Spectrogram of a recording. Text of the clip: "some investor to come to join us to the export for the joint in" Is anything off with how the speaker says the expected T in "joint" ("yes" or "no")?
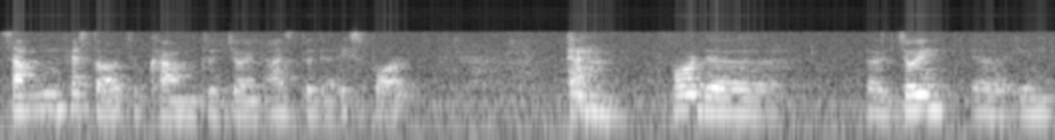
yes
